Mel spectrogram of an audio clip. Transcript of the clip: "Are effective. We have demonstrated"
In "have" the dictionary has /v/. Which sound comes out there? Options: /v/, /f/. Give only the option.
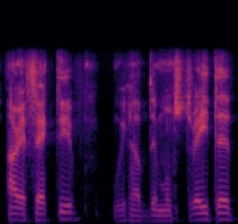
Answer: /v/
